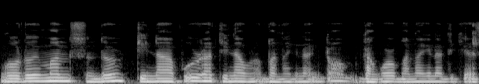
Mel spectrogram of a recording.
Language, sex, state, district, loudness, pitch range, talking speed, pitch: Nagamese, male, Nagaland, Kohima, -16 LUFS, 130-150 Hz, 160 wpm, 135 Hz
